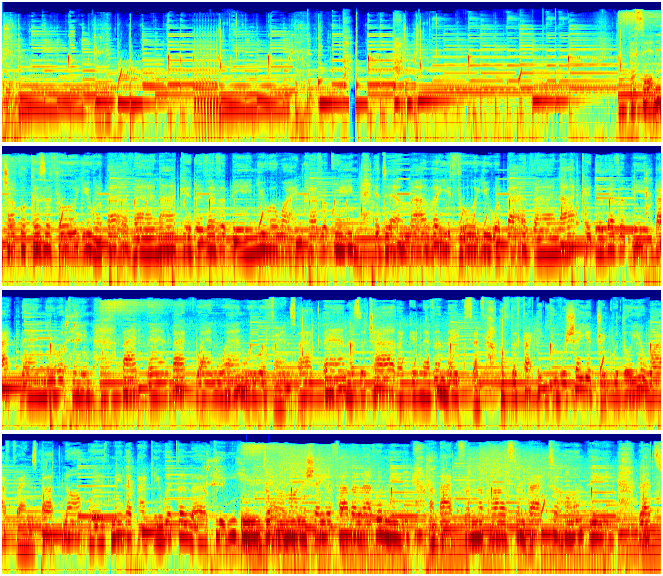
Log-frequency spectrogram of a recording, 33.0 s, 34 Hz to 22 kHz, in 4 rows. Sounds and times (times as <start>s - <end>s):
Music: 0.0s - 32.9s.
